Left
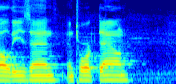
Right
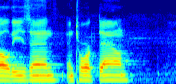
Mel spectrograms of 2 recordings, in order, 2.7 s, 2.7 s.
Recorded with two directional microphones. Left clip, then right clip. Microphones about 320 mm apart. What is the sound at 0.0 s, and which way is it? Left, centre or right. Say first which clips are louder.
A man's voice: right 6 dB; centre.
